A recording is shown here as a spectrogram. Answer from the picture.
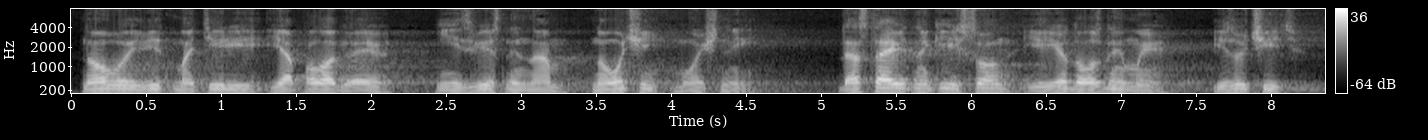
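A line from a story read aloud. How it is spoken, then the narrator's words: Plain. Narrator (Russian): ответил Моа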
